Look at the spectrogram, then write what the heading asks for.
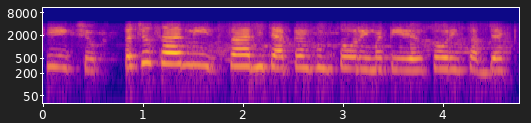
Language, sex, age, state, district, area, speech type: Kashmiri, female, 18-30, Jammu and Kashmir, Srinagar, urban, conversation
